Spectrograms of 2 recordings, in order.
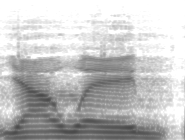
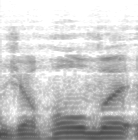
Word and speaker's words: Yahweh: And so it's often translated Jehovah, and that's filling in the vowel sounds. But Yahweh is one pronunciation. Jehovah is another pronunciation.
